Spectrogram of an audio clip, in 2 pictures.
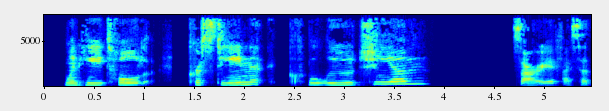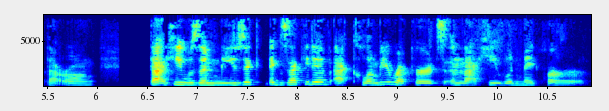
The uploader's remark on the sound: We are having problems getting our microphones to cooperate and sound better.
